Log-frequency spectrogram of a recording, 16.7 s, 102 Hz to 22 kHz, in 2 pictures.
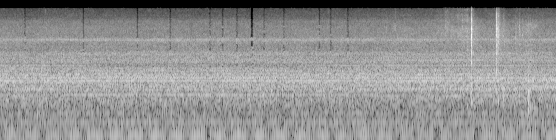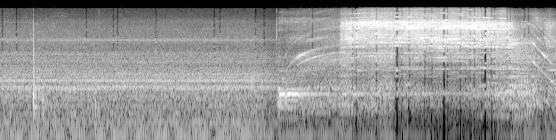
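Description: A steady background hum; then, about three-quarters of the way in, a Ridgid miter saw's motor starts with a rising whine. Its blade cuts through 3-inch PVC pipe with a loud, high hiss for about three seconds, and the motor winds down near the end.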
